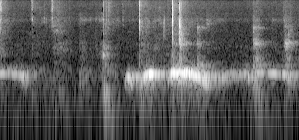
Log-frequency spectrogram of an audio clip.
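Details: A lure spotted dove in 'Hạp Bổi' voice gives a steady low coo that swells into a louder burred note, while small clicks and a tap sound around it.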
